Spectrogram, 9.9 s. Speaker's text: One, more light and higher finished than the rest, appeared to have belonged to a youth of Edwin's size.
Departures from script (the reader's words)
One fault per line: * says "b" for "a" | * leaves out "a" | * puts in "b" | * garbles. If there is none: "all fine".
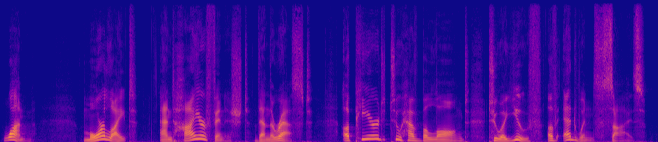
all fine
